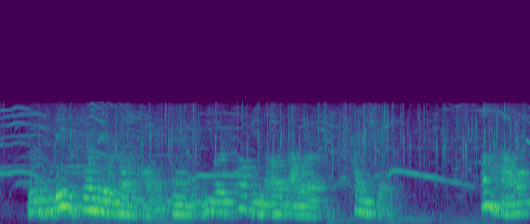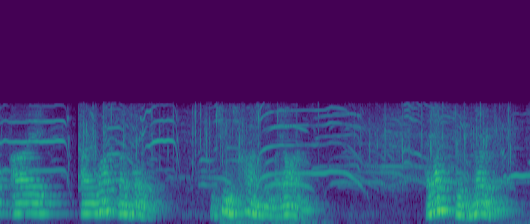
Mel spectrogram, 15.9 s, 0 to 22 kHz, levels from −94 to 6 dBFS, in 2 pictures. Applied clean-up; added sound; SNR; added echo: none; Cheering; 16 dB; reverberation time 0.9 s.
